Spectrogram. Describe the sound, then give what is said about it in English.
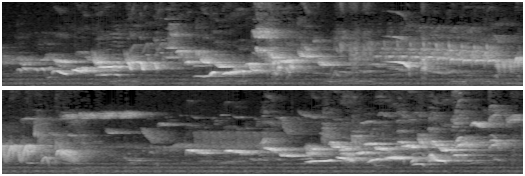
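A dawn chorus of many birds singing at once, with overlapping high chirps, whistles and trills that keep up a busy, continuous stream of song with brief dips. No voices. “Now, it's actually easing off in recent weeks, but say back late April into May, June, you can really hear it. It's the dawn chorus, isn't it, of course?”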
